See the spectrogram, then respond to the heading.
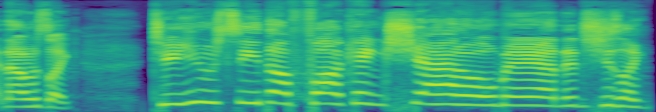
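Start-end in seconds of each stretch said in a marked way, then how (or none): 0.8-2.9 higher-pitched mock panic; retold freak-out. Pointing roommate to the shadow, retold freak-out. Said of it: "like, freaking out".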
